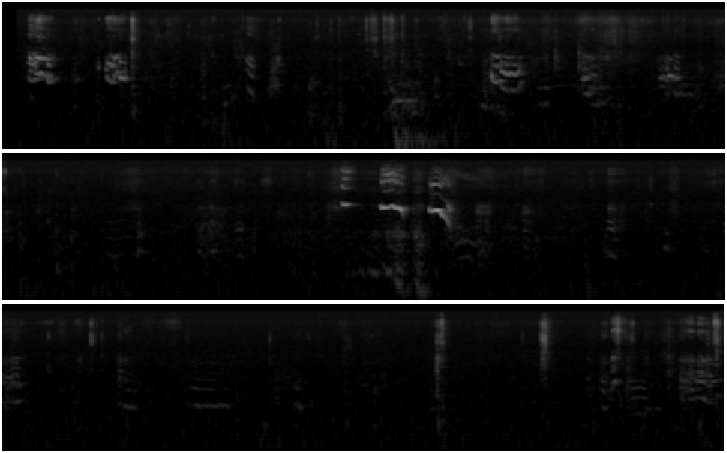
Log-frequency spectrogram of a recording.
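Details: Three-week-old Cavalier King Charles Spaniel puppies give soft, high whimpers and squeaks amid quiet shuffling.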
